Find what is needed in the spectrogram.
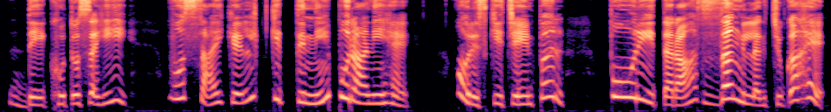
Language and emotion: Urdu, disgusted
